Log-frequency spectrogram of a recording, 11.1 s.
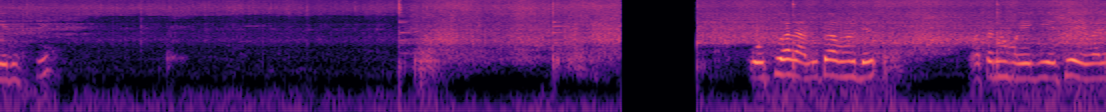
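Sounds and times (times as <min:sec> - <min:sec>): food sizzling in oil: 0:00.0 - 0:06.3, 0:07.0 - 0:11.0.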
